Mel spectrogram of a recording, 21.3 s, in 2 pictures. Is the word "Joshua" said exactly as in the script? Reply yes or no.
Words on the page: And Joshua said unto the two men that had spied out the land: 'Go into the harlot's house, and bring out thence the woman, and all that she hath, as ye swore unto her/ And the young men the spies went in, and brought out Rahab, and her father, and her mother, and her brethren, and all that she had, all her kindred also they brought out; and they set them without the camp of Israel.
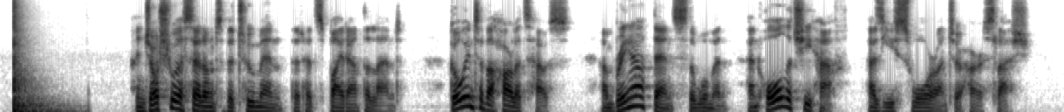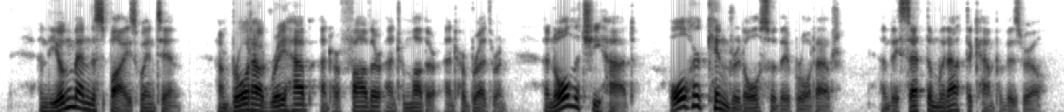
yes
